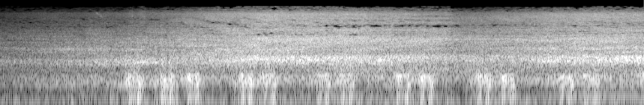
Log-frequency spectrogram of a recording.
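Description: PKP Intercity locomotive-hauled passenger train passing at speed: a rushing noise that builds over the first three seconds and then holds loud, with a run of low clatters from the wheels on the track.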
